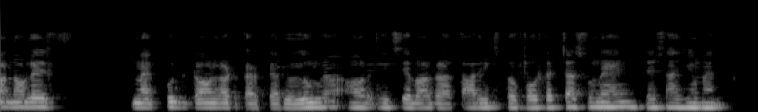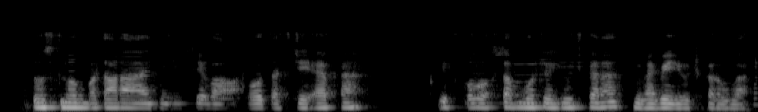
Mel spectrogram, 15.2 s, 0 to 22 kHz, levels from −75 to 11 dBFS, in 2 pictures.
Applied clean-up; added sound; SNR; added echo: neural mask model DeepFilterNet 3.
